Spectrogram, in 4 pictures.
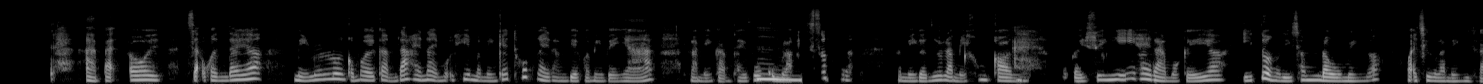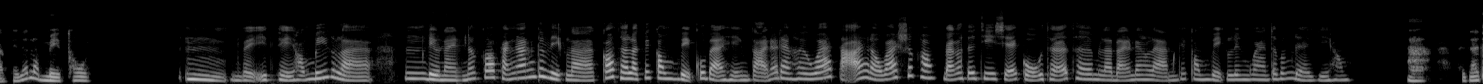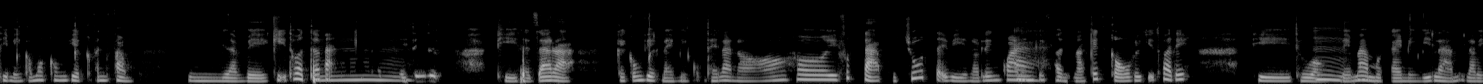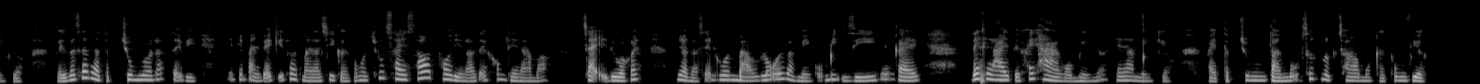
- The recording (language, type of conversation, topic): Vietnamese, advice, Làm thế nào để vượt qua tình trạng kiệt sức và mất động lực sáng tạo sau thời gian làm việc dài?
- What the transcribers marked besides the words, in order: other background noise; tapping; drawn out: "Ừm"; in English: "deadline"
